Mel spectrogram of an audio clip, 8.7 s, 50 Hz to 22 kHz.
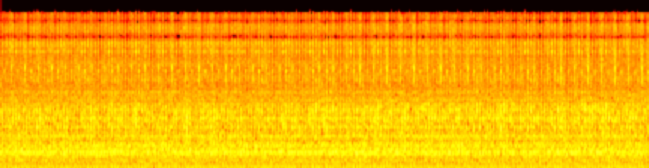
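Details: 1992 Mercedes-Benz 300D 2.5 turbo diesel idling steadily with a sharp, fairly regular injector tick riding over the clatter, fading in and out.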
